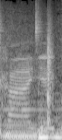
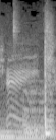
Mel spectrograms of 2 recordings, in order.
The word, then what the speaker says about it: Kanye: Now all I need is y'all to pronounce my name as Kanye, but some of my black, they still say Kane.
